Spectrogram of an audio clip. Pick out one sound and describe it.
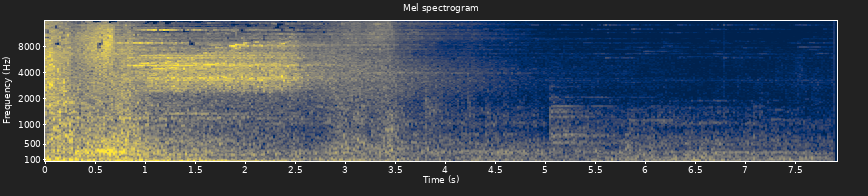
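A triumphant fanfare swells and then fades.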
